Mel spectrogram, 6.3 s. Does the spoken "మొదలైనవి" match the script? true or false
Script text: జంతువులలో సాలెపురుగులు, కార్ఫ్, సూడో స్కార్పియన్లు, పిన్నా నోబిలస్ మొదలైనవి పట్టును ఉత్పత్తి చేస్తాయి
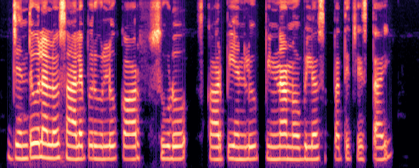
false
